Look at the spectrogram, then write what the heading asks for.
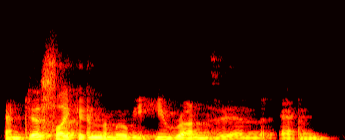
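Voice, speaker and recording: A man with a medium-pitched voice, fairly even intonation and a moderate pace hosts a podcast, chatting eagerly about a book and reading passages from it aloud. He's enthusiastic and restarts often, and the lo-fi audio sounds dull.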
